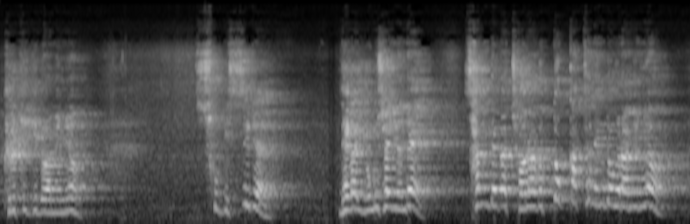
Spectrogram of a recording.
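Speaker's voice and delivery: normal talking voice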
